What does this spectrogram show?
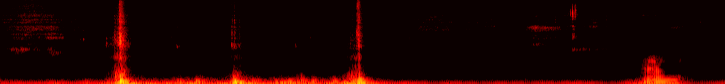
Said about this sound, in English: You can't see us right now, but he's spinning a pen. Yeah, I'm spinning that pen. I do the four finger method. I don't use my thumb. Just don't blow us up. Click, click, click.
